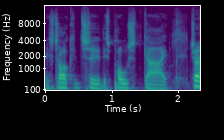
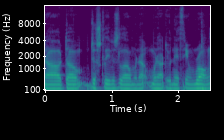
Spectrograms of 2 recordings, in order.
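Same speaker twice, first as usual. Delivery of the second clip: suspicious, shifty, evasive, dodgy protesting tone; 2 semitones lower, 4 dB quieter than usual. Retelling what the post guy said while acting dodgy: imitating a dodgy-acting post guy. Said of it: "he's acting all dodgy".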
